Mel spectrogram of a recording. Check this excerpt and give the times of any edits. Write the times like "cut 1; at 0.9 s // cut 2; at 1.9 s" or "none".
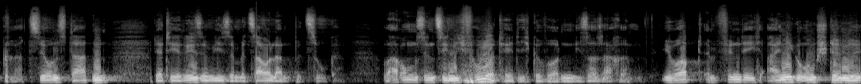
cut 1; at 6.5 s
